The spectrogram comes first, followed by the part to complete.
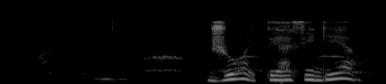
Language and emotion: Russian, neutral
